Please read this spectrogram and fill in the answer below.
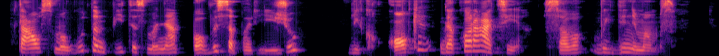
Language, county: Lithuanian, Klaipėda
